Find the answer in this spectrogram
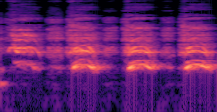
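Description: A man panting heavily on purpose: four loud, gasping breaths about half a second apart, a mock imitation of someone out of breath.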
